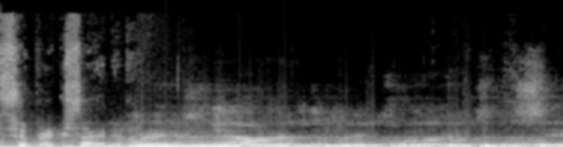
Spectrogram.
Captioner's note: loudspeaker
